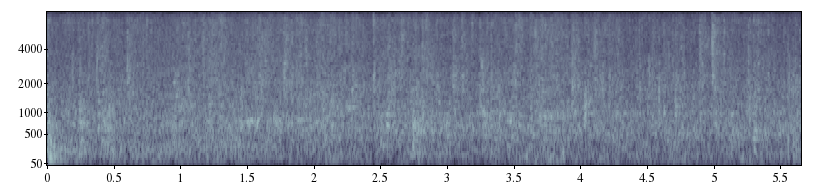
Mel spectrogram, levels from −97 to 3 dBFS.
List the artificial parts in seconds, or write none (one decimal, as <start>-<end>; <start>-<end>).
0.9-4.3

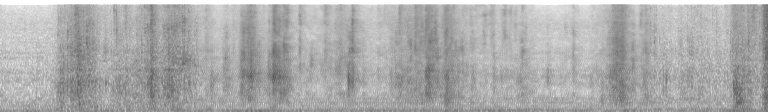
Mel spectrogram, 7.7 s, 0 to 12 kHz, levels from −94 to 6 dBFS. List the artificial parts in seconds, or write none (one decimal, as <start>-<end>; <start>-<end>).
2.0-6.5

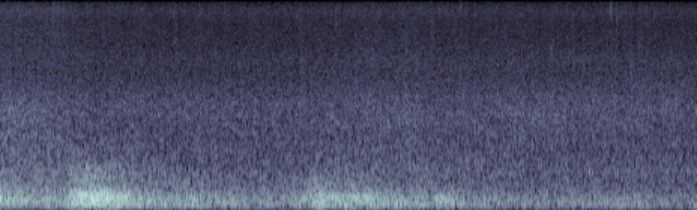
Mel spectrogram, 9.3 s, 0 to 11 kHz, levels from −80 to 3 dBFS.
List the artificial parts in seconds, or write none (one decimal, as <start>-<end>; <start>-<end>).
1.5-2.4; 3.4-3.9

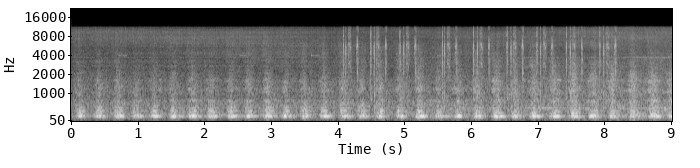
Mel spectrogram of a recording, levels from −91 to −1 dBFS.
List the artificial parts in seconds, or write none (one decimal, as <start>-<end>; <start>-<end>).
7.8-9.0

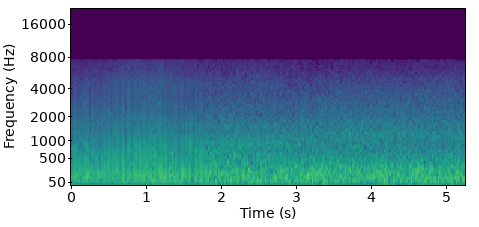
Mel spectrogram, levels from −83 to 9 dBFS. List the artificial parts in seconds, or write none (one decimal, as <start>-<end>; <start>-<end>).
0.0-1.8

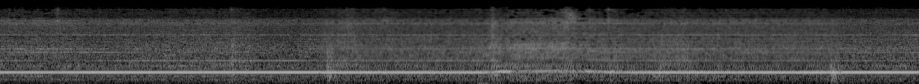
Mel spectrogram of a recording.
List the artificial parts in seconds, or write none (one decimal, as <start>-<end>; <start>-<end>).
3.2-8.4

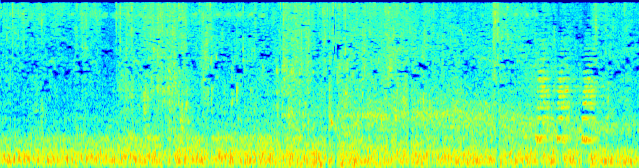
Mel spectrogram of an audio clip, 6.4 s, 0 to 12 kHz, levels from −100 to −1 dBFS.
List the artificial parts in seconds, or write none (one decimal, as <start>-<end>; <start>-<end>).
0.0-1.1; 4.9-6.4

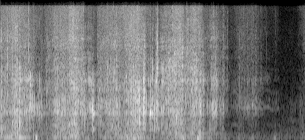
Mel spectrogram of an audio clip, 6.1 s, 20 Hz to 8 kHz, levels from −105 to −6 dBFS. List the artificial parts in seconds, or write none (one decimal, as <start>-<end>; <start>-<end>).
none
